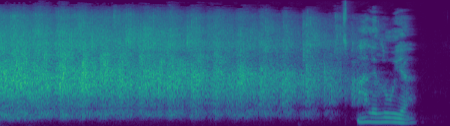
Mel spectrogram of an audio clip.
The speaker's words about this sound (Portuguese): Dá uma salva de palmas então, né? Se você crê realmente.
